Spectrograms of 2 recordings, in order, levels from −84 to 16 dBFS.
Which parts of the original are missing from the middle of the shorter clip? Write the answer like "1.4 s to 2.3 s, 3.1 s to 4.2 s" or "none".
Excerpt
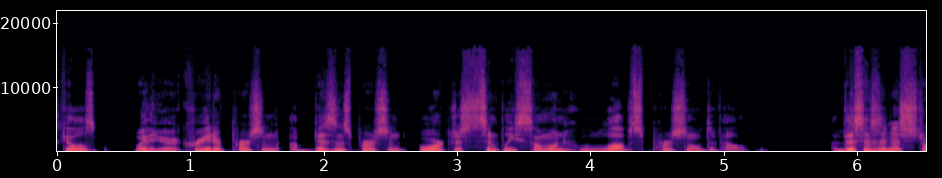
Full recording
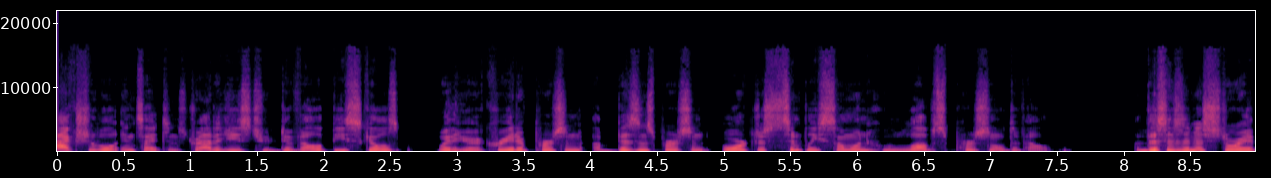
none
